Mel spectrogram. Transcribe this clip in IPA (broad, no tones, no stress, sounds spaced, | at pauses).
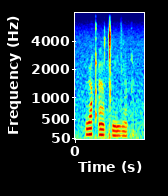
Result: ɨ qʼ ĩ o̯ ǀ ĩ n z ĩ q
